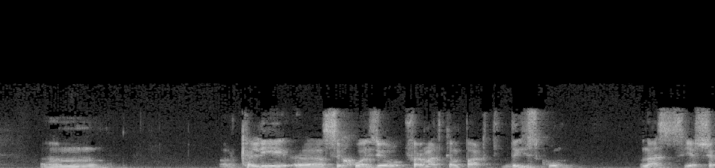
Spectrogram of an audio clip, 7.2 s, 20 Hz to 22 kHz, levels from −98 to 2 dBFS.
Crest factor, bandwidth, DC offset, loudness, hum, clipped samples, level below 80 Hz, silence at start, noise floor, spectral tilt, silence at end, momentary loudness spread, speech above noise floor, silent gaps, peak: 18 dB; 8.2 kHz; under 0.1%; -22 LUFS; none; under 0.1%; -58 dBFS; 0.4 s; -55 dBFS; -4 dB/octave; 0 s; 10 LU; 33 dB; none; -6 dBFS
